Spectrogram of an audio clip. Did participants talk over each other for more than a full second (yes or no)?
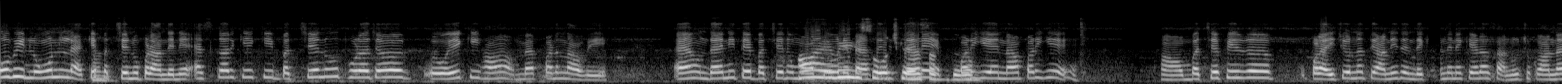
yes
